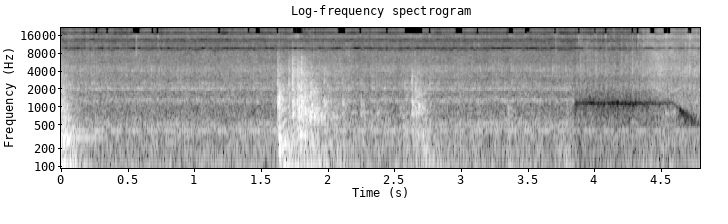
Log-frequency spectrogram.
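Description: Cubed potatoes with a few green chillies frying in hot oil give a steady, close sizzle, with a couple of brief louder bursts partway through.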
